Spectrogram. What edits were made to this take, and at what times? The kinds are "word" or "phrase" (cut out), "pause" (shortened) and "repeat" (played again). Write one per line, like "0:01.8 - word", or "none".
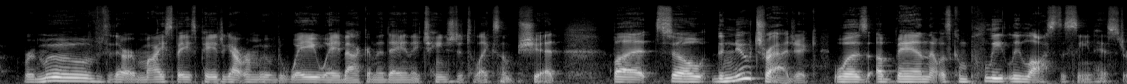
0:05.2 - phrase
0:08.3 - pause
